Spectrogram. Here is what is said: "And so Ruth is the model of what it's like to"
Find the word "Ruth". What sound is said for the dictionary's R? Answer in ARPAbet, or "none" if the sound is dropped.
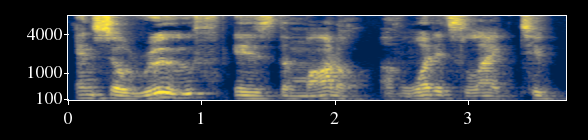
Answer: R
